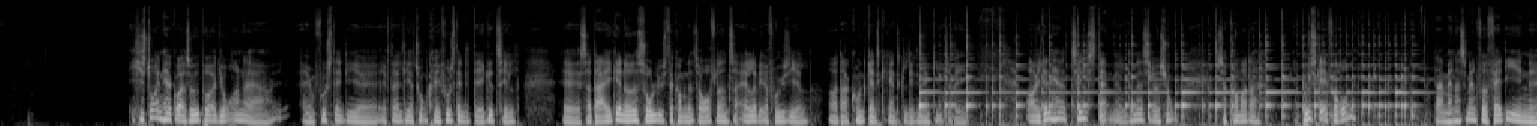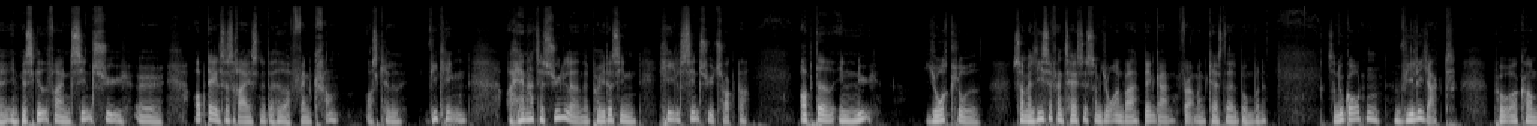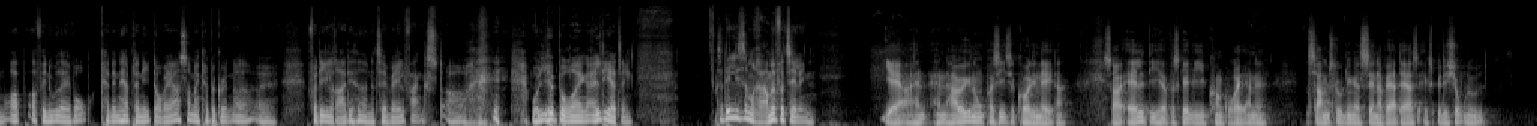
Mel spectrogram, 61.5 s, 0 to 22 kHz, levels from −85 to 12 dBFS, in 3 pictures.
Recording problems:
muffled; slightly; fading above 3 kHz
clattering dishes; loud; from 12 to 19 s; peak level with the speech

